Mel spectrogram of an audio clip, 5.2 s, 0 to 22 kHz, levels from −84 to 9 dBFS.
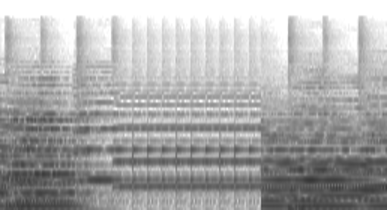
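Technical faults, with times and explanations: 1.77–3.48 s, broken-record loop: playback stops moving forward and replays one short fragment of about 194 ms, nine times back to back, for roughly 1.7 seconds. Likely cause is a player, encoder or stream that stalled and kept pushing out the last piece it had buffered. Each repeat is identical, so the sound stutters mechanically at about five cycles per second. Whatever should have played in that span never arrives, and the audio resumes further on with that portion missing.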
